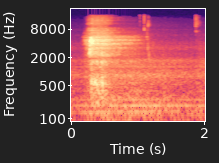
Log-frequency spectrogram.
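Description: A woman blowing out one audible breath through pursed lips, a sigh that starts sharply and fades away within about a second.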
